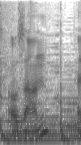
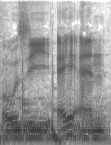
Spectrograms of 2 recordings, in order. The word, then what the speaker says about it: Ozan: which is Ozan, that's spelled O Z A N to 345-345. So once again, that's my first name, Ozan, O-Z-A-N, to 345-345.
